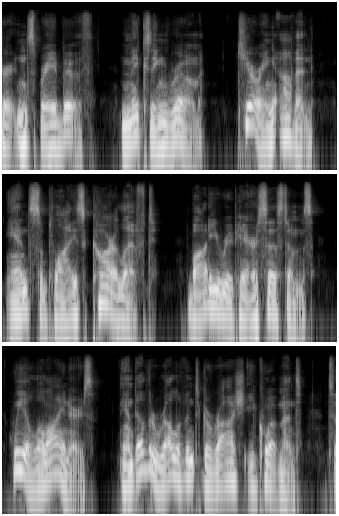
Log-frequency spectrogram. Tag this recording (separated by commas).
Speech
